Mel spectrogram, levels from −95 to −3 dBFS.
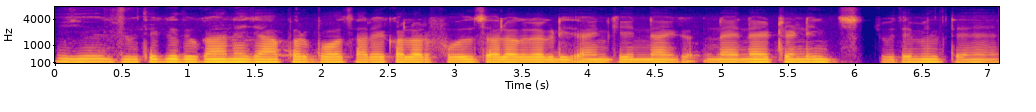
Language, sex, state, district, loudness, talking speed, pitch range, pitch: Hindi, male, Bihar, Patna, -17 LUFS, 160 wpm, 130-135 Hz, 130 Hz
